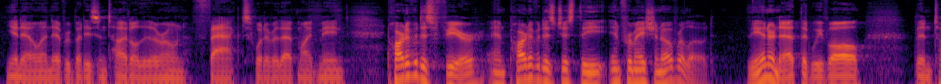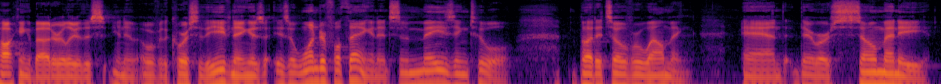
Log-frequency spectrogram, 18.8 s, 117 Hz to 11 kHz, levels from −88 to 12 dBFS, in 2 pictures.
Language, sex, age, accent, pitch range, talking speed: English, male, 40-59, American, 85-105 Hz, 200 wpm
